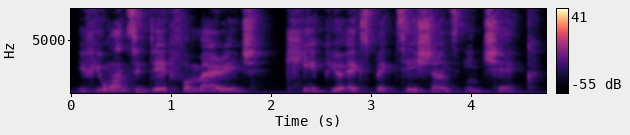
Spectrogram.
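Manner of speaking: usual speaking voice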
